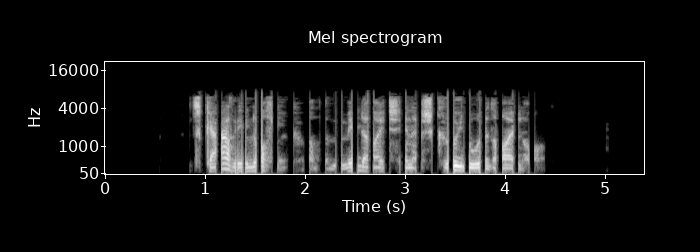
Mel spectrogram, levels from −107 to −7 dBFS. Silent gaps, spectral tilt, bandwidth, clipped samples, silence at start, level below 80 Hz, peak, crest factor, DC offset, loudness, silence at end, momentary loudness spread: 1.83-1.88 s, 1.99-2.04 s; -4.5 dB/octave; 7.6 kHz; under 0.1%; 0.9 s; -54 dBFS; -4 dBFS; 22 dB; under 0.1%; -22 LUFS; 1.05 s; 22 LU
